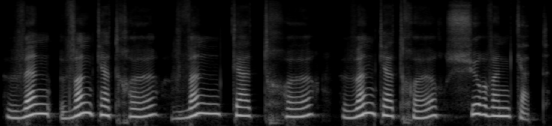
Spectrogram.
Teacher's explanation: On peut enlever le R final, ce qui permet d'alléger un petit peu parce qu'on a beaucoup de R.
